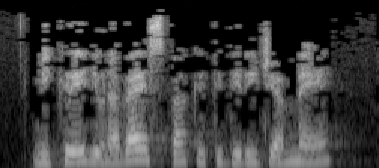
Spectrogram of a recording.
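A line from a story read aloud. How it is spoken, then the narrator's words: Said laughing. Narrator (Italian): dissi ridendo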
